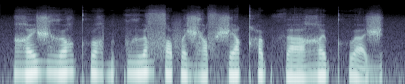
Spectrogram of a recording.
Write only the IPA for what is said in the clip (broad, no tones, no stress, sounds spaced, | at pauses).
ʁ e ʒ ɣ ɵ ʁ kʷʰ ɯ ʁ b ɪ kʷ ɣ ɯ z sˤ ə f a ʒ ɣ a sˤ ʃ ɛ qʰ u kʷ θ a ʁ ɪ kʷʰ a ʒ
